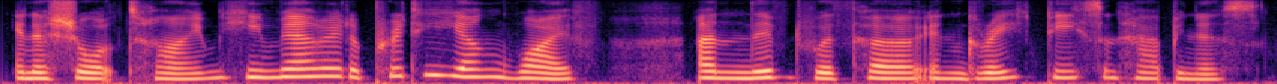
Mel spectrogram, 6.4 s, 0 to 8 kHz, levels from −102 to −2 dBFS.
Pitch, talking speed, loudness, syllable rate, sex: 230 Hz, 180 wpm, -18 LUFS, 4.4 syllables/s, female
